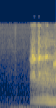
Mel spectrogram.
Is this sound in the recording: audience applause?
no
